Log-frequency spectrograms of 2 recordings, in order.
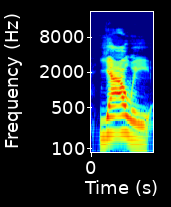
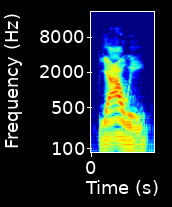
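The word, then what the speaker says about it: yaoi: pronounce that word it's y it's y-a-o-i yeah yowie okay thank you for the phonetic pronunciation yowie yowie yowie okay i don't know what that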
